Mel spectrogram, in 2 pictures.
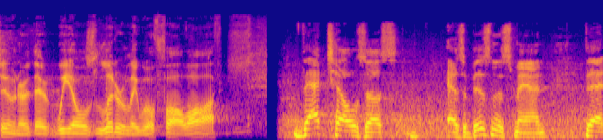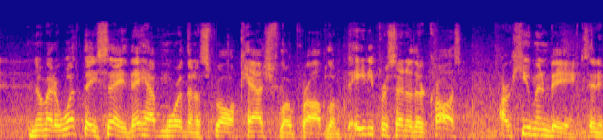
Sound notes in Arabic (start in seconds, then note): none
